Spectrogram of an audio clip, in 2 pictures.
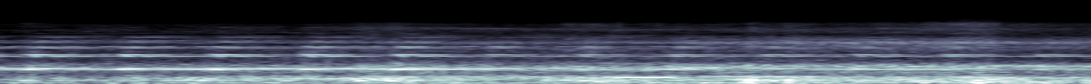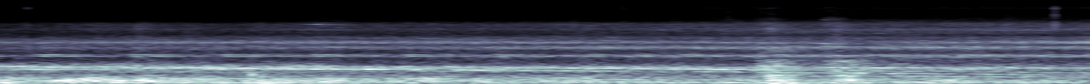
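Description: A train rumbles and whines as it approaches, slowly getting louder.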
